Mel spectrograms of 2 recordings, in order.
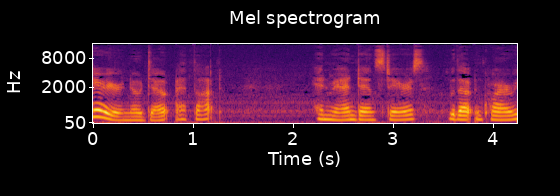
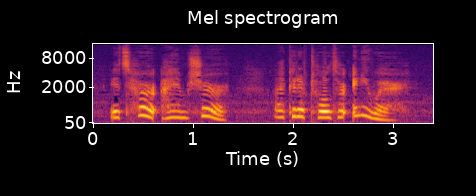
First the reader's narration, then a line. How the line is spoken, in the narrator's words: cried the individual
